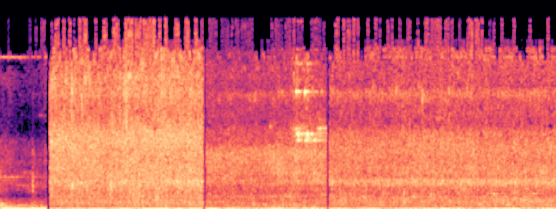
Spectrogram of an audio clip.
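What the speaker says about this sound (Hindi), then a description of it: "अब पक रहे हैं और साथ ही बारिश शुरू हो गई।" A steady hiss of falling rain or spraying water, continuous and fairly close, over a low constant hum, with a few abrupt cuts.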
